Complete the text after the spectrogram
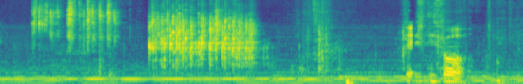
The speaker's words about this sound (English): Well, I'm dodging. Roll the dice.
